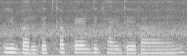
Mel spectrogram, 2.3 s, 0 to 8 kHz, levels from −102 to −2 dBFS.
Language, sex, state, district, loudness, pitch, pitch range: Hindi, female, Bihar, Jamui, -16 LUFS, 190 Hz, 185-200 Hz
